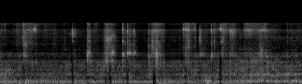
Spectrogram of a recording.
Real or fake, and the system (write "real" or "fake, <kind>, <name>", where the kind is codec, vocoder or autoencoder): fake, codec, SNAC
